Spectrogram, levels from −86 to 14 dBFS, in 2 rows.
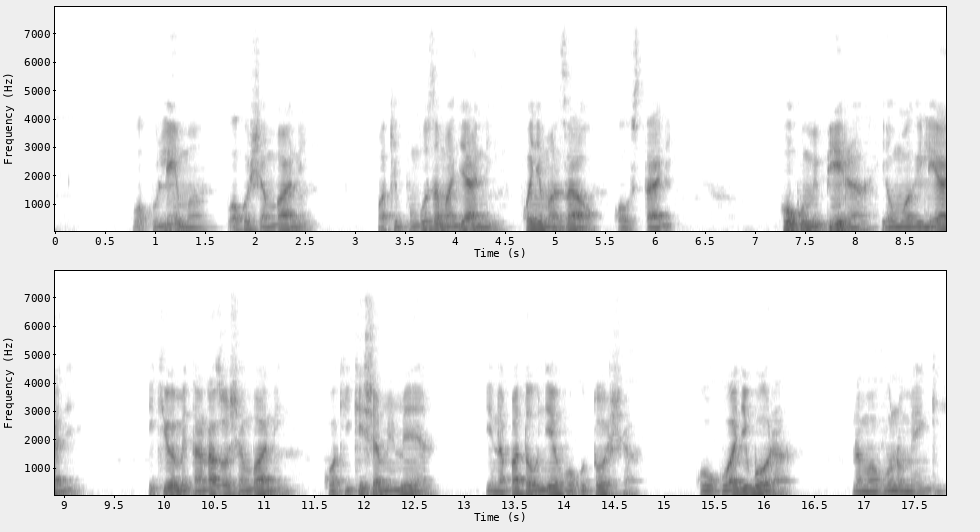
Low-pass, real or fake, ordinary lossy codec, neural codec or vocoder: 7.2 kHz; real; AAC, 48 kbps; none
